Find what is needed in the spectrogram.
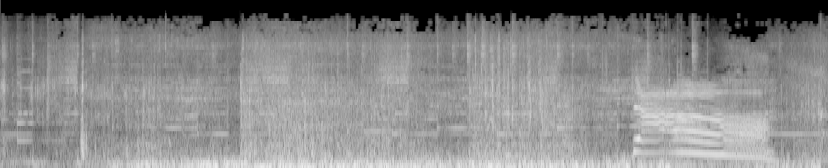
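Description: Downhill mountain bike riding a dirt jump trail, heard from a helmet camera: wind buffeting the microphone and tyres rumbling over packed dirt, steady and loud from about a second in. Near the end a rider lets out a long shout that falls in pitch.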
